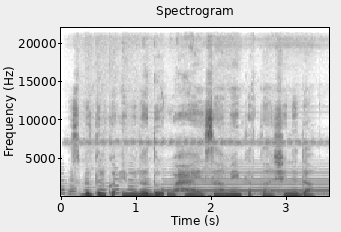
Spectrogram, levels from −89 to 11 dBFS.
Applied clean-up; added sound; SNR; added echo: none; Brass instrument; 15 dB; none.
